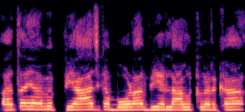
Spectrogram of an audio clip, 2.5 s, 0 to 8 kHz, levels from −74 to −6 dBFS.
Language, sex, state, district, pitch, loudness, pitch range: Hindi, male, Jharkhand, Ranchi, 200 Hz, -11 LUFS, 195-210 Hz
